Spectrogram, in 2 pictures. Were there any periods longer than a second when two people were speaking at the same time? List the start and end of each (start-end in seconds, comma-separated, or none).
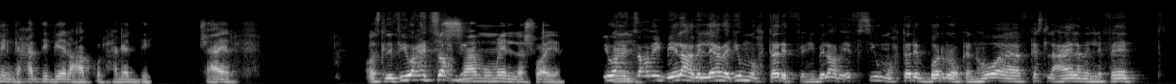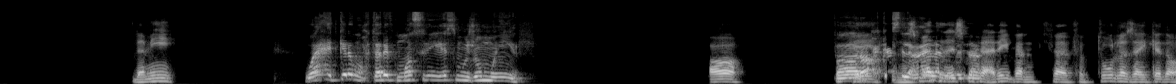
20.2-21.7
